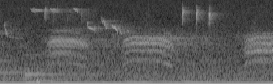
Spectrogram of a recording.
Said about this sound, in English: Listen to this autumnal chorus in our valley. The migratory birds are gone for the winter, as they must.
